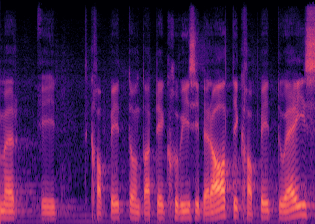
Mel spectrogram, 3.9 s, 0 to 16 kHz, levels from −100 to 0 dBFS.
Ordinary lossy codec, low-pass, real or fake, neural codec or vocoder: Opus, 64 kbps; 14.4 kHz; fake; autoencoder, 48 kHz, 128 numbers a frame, DAC-VAE, trained on Japanese speech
